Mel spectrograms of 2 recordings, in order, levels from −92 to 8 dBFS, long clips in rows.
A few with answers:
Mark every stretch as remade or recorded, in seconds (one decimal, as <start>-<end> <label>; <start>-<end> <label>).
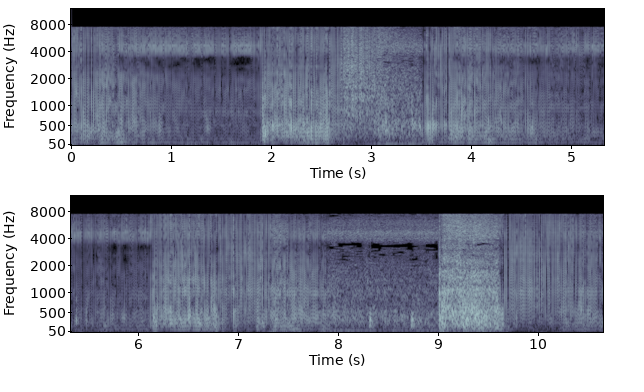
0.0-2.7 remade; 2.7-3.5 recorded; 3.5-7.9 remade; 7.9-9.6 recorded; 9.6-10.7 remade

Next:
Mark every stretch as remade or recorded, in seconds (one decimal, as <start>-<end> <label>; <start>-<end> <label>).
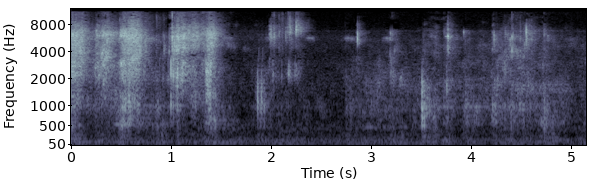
0.0-5.2 recorded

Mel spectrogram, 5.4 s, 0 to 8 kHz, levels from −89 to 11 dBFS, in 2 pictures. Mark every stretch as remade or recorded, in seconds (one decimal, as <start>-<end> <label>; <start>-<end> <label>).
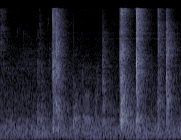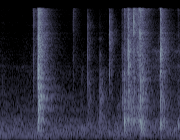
0.0-0.9 recorded; 0.9-5.4 remade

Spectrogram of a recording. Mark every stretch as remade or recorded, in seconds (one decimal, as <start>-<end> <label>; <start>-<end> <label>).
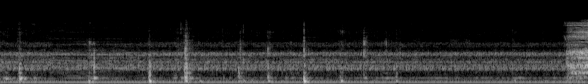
0.0-0.5 recorded; 0.5-1.4 remade; 1.4-5.9 recorded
